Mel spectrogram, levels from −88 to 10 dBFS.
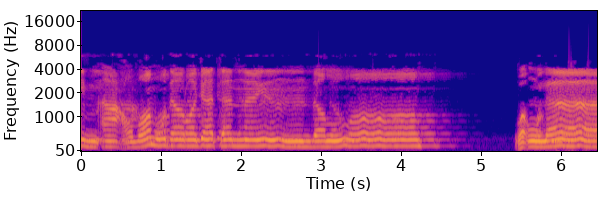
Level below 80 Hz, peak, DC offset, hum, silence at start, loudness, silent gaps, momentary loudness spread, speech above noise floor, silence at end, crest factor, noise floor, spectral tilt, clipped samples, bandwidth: -60 dBFS; -4 dBFS; under 0.1%; none; 0 s; -18 LUFS; none; 6 LU; 51 dB; 0 s; 16 dB; -69 dBFS; -7.5 dB/octave; under 0.1%; 6.4 kHz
